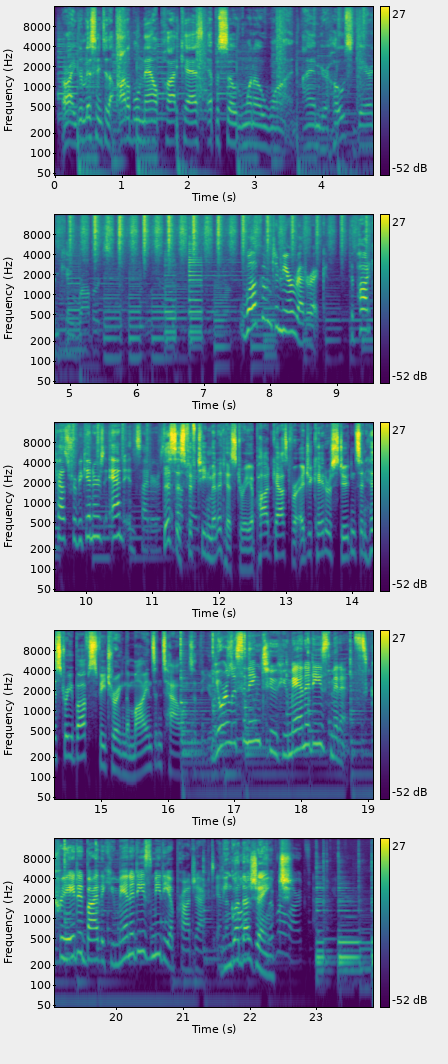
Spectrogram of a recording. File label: Podcast Intros Collage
